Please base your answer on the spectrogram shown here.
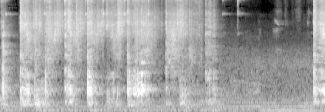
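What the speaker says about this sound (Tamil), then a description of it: "இந்த துவரம் பருப்பு கூடயே ஒரு அஞ்சு வரமிளகாயை போட்டு அது கூடயே வறுக்கிறேன்" A spoon stirs toor dal and dried red chillies as they dry-roast in a pan, making repeated close scraping and rattling strokes before a short lull and one final scrape.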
